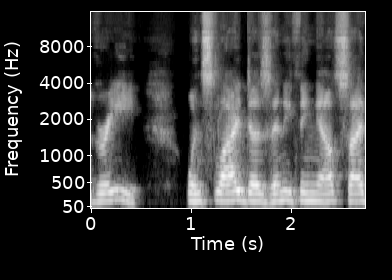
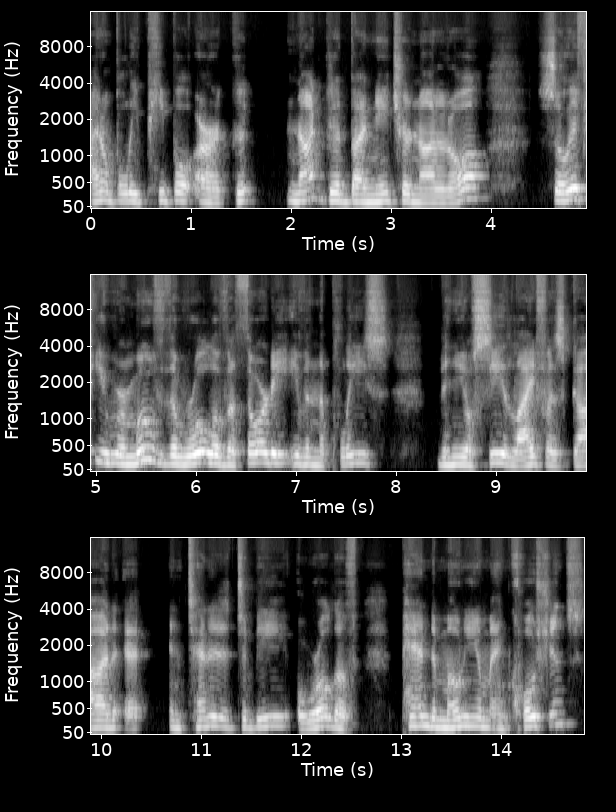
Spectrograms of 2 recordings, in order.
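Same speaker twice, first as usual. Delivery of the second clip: ordinary talk, nothing marked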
